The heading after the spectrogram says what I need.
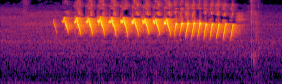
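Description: Wilson's Warbler song: a rapid, high chattering series of about twenty chips, the second half quicker and slightly lower in pitch.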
